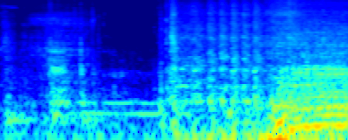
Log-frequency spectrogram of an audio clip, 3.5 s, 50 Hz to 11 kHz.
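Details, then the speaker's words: Circa-2000 Jaguar S-Type left in a carport for years, first start: brief crank, catches immediately and settles into a steady, even idle; clean start, though engine management light comes back on. "Beautiful. Straight up. Just let it idle for a sec."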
